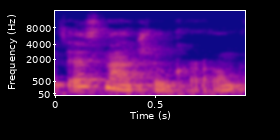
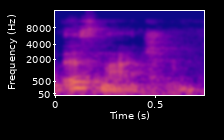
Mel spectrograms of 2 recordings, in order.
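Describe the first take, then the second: First: Soft reassurance. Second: Whispered "It's not you." with no voice; an unvoiced whispered "It's not you.". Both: Real, not acted.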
